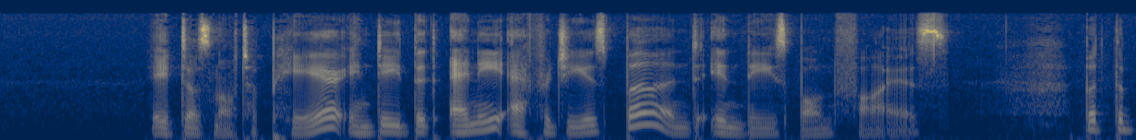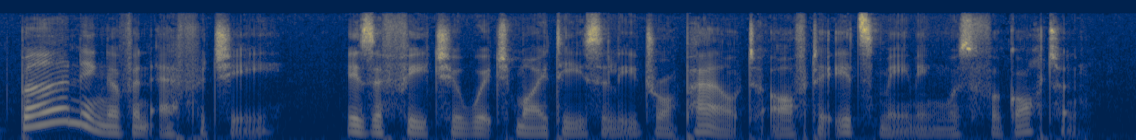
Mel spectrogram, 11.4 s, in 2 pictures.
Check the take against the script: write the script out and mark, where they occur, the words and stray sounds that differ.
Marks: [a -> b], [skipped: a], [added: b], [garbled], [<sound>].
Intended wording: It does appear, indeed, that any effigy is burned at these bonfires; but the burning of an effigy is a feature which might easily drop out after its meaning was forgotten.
It does [added: not] appear, indeed, that any effigy is burned [at -> in] these bonfires; but the burning of an effigy is a feature which might easily drop out after its meaning was forgotten.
